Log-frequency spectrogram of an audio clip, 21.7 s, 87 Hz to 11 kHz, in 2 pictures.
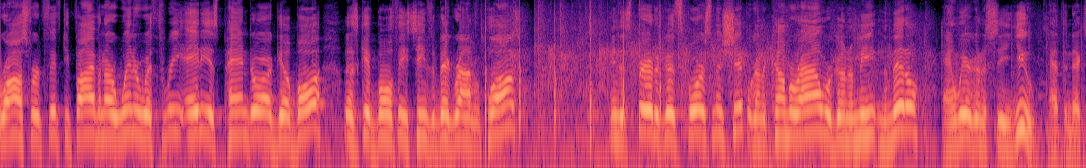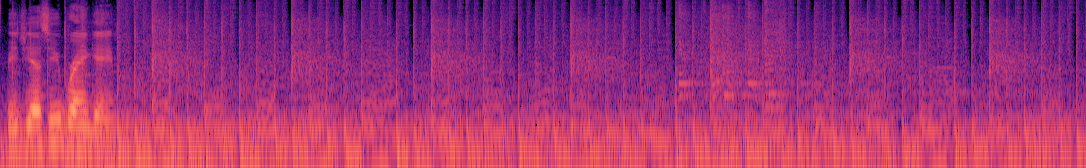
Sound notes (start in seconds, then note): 5.0 audience applauds; 12.2 upbeat music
